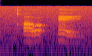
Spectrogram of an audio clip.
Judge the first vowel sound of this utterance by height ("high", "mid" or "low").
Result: mid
